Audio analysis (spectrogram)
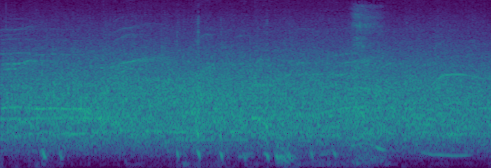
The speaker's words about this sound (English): So I know you all got a shout out a couple weeks ago, yes, but I'm going to give you one here face to face, because you guys all really do deserve a round of applause.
